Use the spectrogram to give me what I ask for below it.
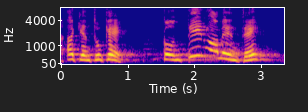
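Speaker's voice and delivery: CONTINUAMENTE very slow and loud, swelling on "ti"; stress on CONTINUAMENTE. Shown as a demonstration. Preacher corrects his misquote for the congregation, stress on CONTINUAMENTE. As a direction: prompt with "qué", then stretch out "continuamente". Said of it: "No, no, no".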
